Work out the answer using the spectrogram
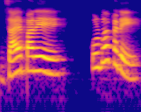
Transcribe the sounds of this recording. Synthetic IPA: d͡ʒajpaɾe | kɔɾbapaɾe

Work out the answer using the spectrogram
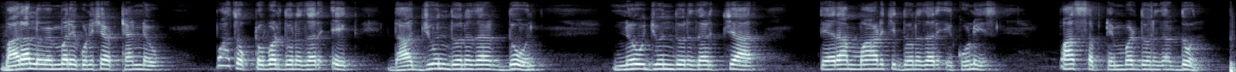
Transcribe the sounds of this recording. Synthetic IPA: baɾãnəʋẽmbəɾekoɽ̃iseəʈʰːjanːəw | pãt͡sɔk̚ʈobəɾd̪onɦəd͡zaɾek | d̪ʱad͡ʑuːnd̪onɦəd͡zaɾd̪on | nəwd͡ʑuːnd̪onɦəd͡zaɾt͡ɕaɾ | t̪eɾãmaʈt͡sid̪onɦəd͡zaɾekoɽ̃iːs | pãt͡ssəpʈembəɾd̪onɦəd͡zaɾd̪on

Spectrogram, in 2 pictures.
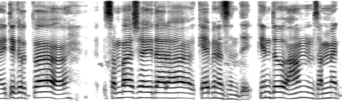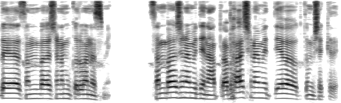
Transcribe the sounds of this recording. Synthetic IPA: it̪ikɾɪt̪ʋaː | sɐmbʱaːʃɐjd̪aːɾɐɦɐkeːpinɐsɐnt̪ikint̪uɐɦɐmsɐmjɐk̚t̪ɐjɐsɐmbʱaːʃɐɳɐmkuɾʋɐnɐsmḭ | sɐmbʱaːʃ̬ɐɳɐmit̪̬inaːpɾɐbʱaːʃɐɳɐmit̪jeːʋɐʋɐkt̪umʃɐkjɐ̰t̪ḛ

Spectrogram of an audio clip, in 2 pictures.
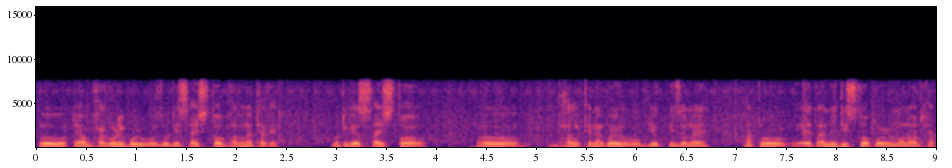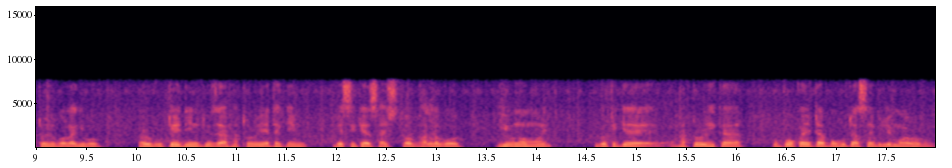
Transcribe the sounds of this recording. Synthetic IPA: tɔtɛʊ̃bʱaɡoɹip̬oɹibɔzodisajstɔbʱalnatʰakɛ | ɡotikɛsajstɔ | bʱalkɛnɛk̬ojɦobɔbjɔk̚tizɔnɛ | hatʊɹɛtanidistɔpoɹimanɔthatoɹibɔlaɡibɔ | aɹuɡutejdint̬ʊzaɦatoɹiɛtʰakimbesikɛsajstɔbʱalɦɔbɔ | iʊnɔɦɔj | ɡotik̬ɛɦatʊɹhikʰa | upɔkaɹit̬aboɦutasɛbulimojbʱabũ

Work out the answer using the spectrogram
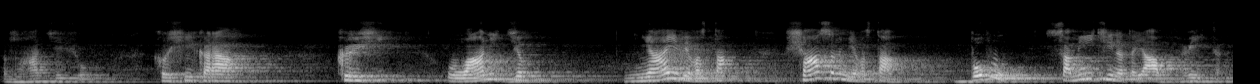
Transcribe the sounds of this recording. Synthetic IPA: ɾaːd͡ʒjəʃoː | kɾɪʃiːkɐɾaː | kɾɪʃi | ʋaːnid͡ʒɐm | njaːjʋjɐʋɐst̪ʰaːʃaːsɐnʋjɐʋɐst̪ʰaː | bɐbuːsɐmiːt͡ʃʰinɐt̪ɐjaːbʋeːt̪

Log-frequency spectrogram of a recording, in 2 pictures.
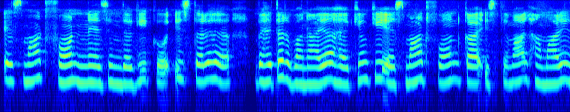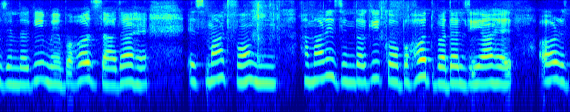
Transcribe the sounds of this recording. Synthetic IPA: esmaːɾʈfoːnːezɪ̃nd̪əɡikoʔɪst̪əɾəɦ | bɛɦt̪əɾbɐnaːjaɦɛkjõːkiesmaːɾʈfoːnkaʔɪst̪eːmaːlhɐmaːɾizɪ̃nd̪əɡimẽbɐɦʊt̪zjaːd̪aɦɛːsmaːɾʈfʰoːn | hɐmaːɾizɪ̃nd̪əɡikobɐɦʊt̪bɐd̪əld̪ijaɦɛː | ɔːɾ

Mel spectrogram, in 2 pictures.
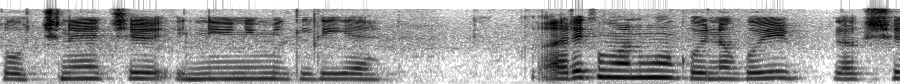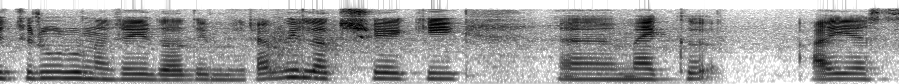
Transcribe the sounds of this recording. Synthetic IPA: soːt͡ʃneːt͡ʃɪnːĩnĩːmɪld̪iːɛː | ə̰ɾɪkmaːnũːãːkoːiːnakoːiːləkʃezəɾuːɾɦoːnaːt͡ʃaːiːd̪aːt̪eːmeːɾaːbiːləkʃɛːkɪ | mɛ̃ːɪk | aːiːɛːs

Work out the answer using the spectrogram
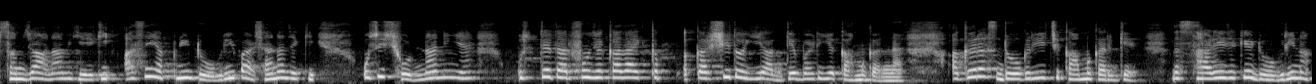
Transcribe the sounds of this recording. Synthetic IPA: səmd͡ʒaːnaːbiːjeːkɪəsĩːəpniːɖoːɡɾiːpaːʃaːnãːd͡ʒekiːʊsiːt͡ʃʰoːɽnaːnĩːɛː | ʊst̪eːt̪əɾfʰõːd͡ʒeːkãːd̪ãːɪkəkəɾʃiːt̪oːieəɡeːbəɽiːeːkəmkəɾnaɛəɡəɾəsɖoːɡɾiːt͡ʃkəmkəɾɡeː | t̪ãːsaːɾiːd͡ʒekiːɖoːɡɾiːnãː

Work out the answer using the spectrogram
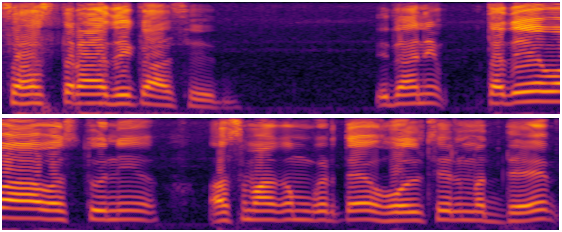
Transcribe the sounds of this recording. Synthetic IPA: səst̪ɾad͡z̪ʱikaːsit̪ | it̪anit̪əd̪eʋaʋəst̪uniː | əsmaɡəmkəɾt̪eɦolselməd̪ʱːje

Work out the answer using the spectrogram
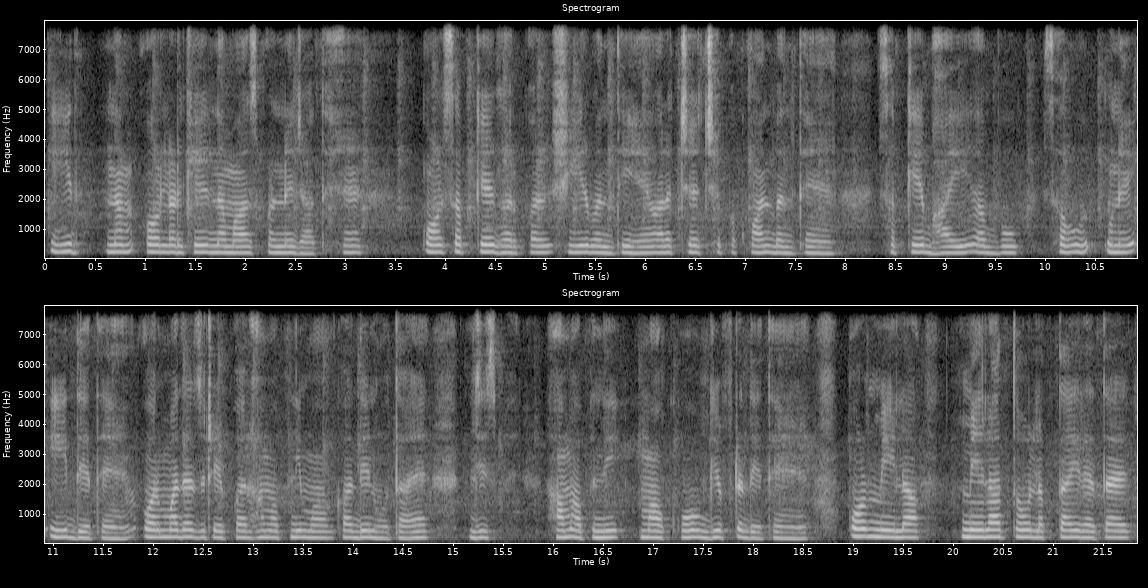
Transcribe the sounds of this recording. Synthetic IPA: iːd̪ | ɔːɾlɐɽkenɐmaːzpɐɽ̤ned͡ʒaːt̪e̥ɦɛ̃ | ɔːɾsɐb̚keɡʱɐɾpɐɾʃiːɾbɐnt̪iɦɛ̃ɔːɾɐtːʃʰeɐtːʃʰepɐkwaːnbɐnt̪eɦɛ̃ː | sɐbkebʱaːiɐbu | sɐbʊnɦẽʔiːt̪̚d̪eːt̪eɦɛ̃ːɔːɾmɐd̪əzʈepɐɾɦɐmɐpnimãːkad̪ɪnɦoːt̪aɦɛːd͡ʒɪspe̥ | hɐmɐpnimãːkʰoɡɪfʈd̪eːt̪eɦɛ̃ɔːɾmela | meːlat̪olɐɡ̚t̪aɦiɾɛɦt̪aɦɛː

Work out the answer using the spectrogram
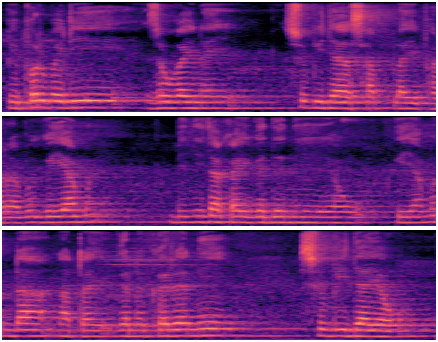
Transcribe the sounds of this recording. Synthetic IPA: b̥ipʰɯɾbajdizawɡajnajsubidasap̚lajpʰaɾabɯɡɯjamɯn | binitʰakʰajɡɯdɯnijaw | ɡɯjamɯndanatajɡɯnɯkʰɯjɾani | subidajaw

